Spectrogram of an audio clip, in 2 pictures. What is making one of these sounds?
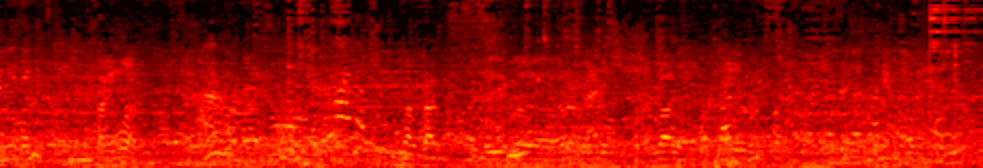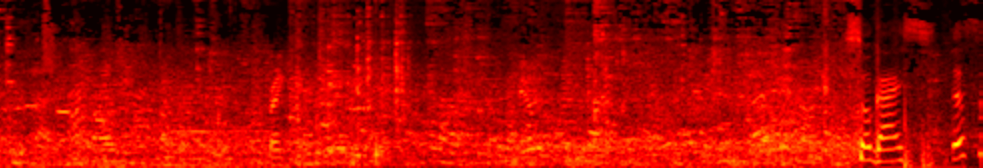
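A crowd of people chatters in a large, echoing room.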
